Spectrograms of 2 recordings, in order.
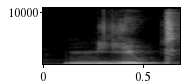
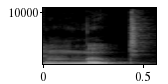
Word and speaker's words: moot: to be raised we use it as mute instead of moot so when we think of it as mute it's silent it's something we shouldn't be discussing it's actually moot m-o-o-t even people who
